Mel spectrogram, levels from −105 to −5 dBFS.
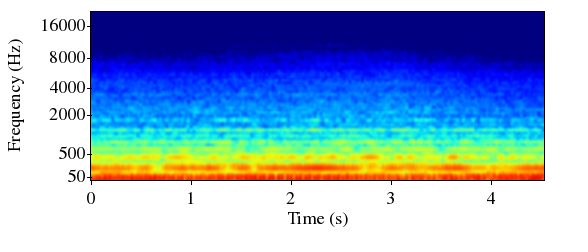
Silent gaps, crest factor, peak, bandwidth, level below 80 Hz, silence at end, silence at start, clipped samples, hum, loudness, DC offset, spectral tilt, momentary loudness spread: none; 10 dB; -10 dBFS; 1.8 kHz; -22 dBFS; 0 s; 0 s; under 0.1%; none; -25 LUFS; 2%; -12.5 dB/octave; 5 LU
